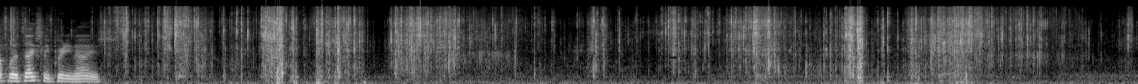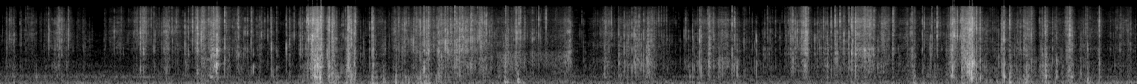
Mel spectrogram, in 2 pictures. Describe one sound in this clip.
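Foil card packs crinkle and rustle as hands tear them open, close by.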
